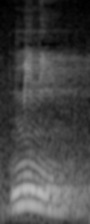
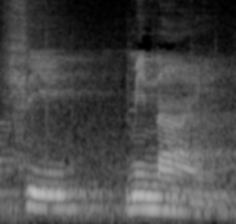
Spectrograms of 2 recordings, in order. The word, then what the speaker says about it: feminine: Same thing goes with feminine, not feminine. Not feminine. There is no diphthong here.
